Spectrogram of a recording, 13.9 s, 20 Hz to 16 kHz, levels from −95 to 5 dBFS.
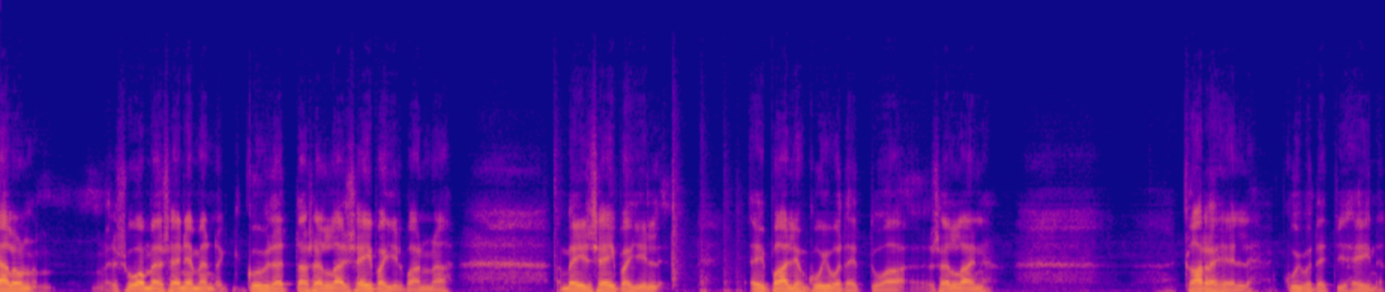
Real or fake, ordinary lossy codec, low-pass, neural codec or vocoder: fake; none; 14.4 kHz; autoencoder, 48 kHz, 128 numbers a frame, DAC-VAE, trained on Japanese speech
